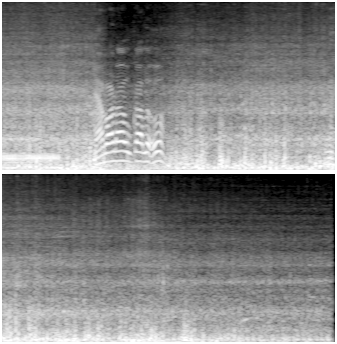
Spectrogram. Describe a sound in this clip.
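A motorcycle engine hums as the motorcycle cruises along a paved road.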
